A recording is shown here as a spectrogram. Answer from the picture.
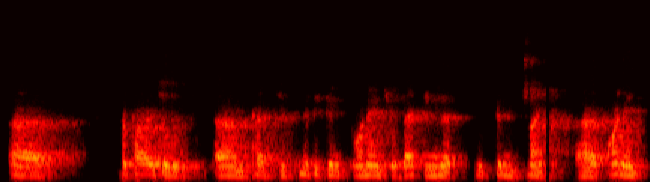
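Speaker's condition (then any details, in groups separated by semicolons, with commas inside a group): No condition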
